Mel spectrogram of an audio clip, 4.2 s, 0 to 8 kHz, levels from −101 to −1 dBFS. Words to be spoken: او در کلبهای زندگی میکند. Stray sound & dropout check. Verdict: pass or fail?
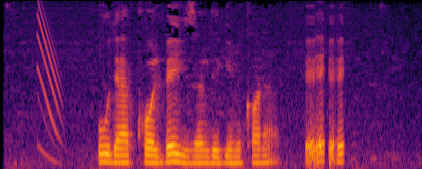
fail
